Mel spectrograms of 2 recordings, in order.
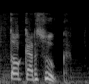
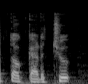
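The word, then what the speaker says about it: Tokarczuk: Tokarsuk. Tokarsuk. Mauricio. Copy paste. Igual. bueno, no es Tokarchuk, se pronuncia Tokarchuk, Tokarchuk, Tokarchuk, Olga Tokarchuk.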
